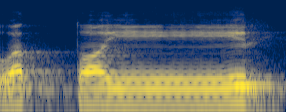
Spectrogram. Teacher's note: വത്ത്വയ്ർ എന്ന് പറയുമ്പോൾ ത്വാഇന് തഫ്ഖീമാണ്, തടിപ്പിച്ച് ത്വാ ഉച്ചരിക്കുകയും റാഇന് തർക്കീഖ് കൊടുക്കണം എന്നതും പ്രത്യേകം ശ്രദ്ധിക്കുക.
